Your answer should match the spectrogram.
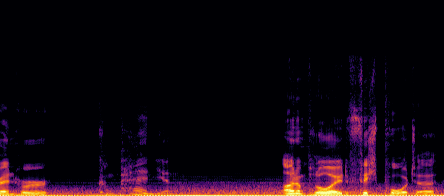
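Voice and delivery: slow, deliberate reading; true crime narration. A narrator's reading. Host introducing Mary Kelly, slow storyteller narration. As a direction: read it out slowly, pausing between phrases.

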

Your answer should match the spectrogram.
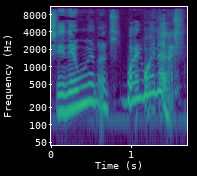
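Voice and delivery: high, light mock shrug; mock casual shrug. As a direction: sell the why-not. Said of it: "I just said".

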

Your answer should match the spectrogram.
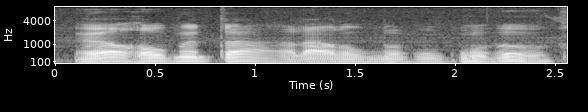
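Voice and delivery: mock crooner impression, trailing into a slow mumble; half-hearted rock-and-roll singer voice, dragged out at the end. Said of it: "[name]'s accent".

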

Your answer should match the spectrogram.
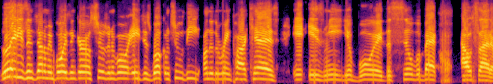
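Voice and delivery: fast, high showman announcer; ringmaster. Acted. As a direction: hype up the crowd like a ringmaster. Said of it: "ringmaster-style show intro".

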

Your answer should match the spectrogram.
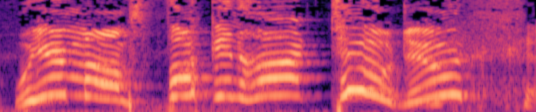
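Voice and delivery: loud, high, drawn-out retort; hammed-up yelling in a silly argument; heated mock comeback. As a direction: fire the insult back at full volume. Retold trash-talk comeback, acted.

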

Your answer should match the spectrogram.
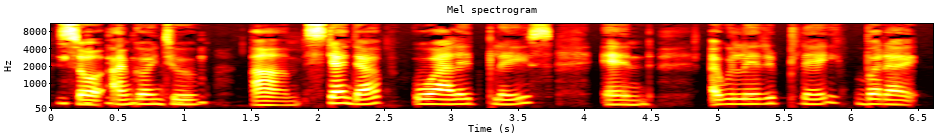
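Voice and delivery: soft, accented singer impression. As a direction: address the audience softly in a mock singer's accent. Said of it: "she just was like".

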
